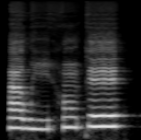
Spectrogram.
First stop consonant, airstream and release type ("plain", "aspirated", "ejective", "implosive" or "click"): plain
